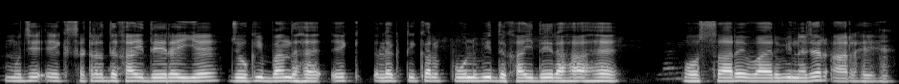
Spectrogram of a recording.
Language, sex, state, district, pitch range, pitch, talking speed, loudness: Hindi, male, Bihar, Sitamarhi, 155-165 Hz, 160 Hz, 180 wpm, -13 LUFS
